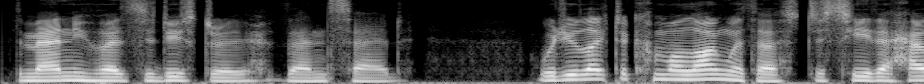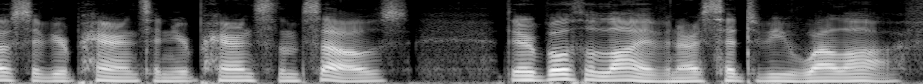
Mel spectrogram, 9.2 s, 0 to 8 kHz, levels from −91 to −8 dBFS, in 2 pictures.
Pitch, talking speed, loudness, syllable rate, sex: 130 Hz, 245 wpm, -18 LUFS, 6.3 syllables/s, male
